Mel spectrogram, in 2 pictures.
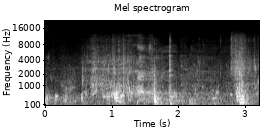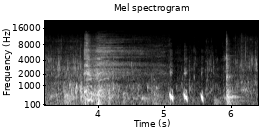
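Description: Water splashing and sloshing beside a boat's hull as a hooked banjo shark (fiddler ray) is brought to the surface and scooped into a landing net. There are two louder splashes in the middle.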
